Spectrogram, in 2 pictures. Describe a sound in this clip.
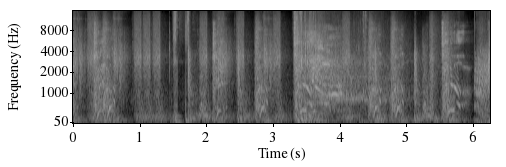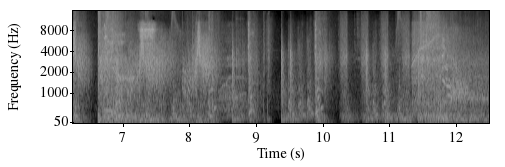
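Blows land with sharp, quick thuds.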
